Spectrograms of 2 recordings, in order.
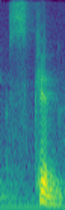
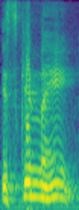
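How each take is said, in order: First: स्किन much lower and softer, on a clean s; right skin. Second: स्किन said as "iskin" with a long n; wrong iskin. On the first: Teacher quietly models the correct स्किन. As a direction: start स्किन on the s with no vowel. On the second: Teacher mimicking the learner mistake. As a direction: put an "i" before स्किन on purpose. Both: Shown as a demonstration.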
